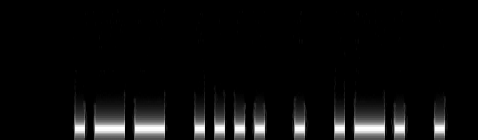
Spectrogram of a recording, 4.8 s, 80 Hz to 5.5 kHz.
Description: Morse code, heard as a keyed tone, about 12 wpm, 550 Hz. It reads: WHERE
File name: jokes / joke 19 12 0000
